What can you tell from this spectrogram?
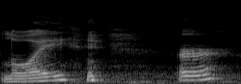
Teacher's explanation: the confusing thing about lawyer is that it actually has the oy diphthong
